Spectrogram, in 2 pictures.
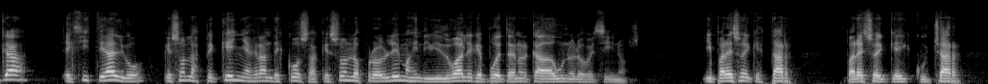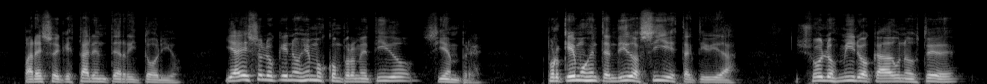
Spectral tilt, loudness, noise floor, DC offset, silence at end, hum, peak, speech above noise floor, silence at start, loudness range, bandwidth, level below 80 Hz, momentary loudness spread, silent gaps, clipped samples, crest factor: -6 dB/octave; -21 LUFS; -65 dBFS; under 0.1%; 0.3 s; none; -2 dBFS; 45 dB; 0 s; 2 LU; 13.5 kHz; -54 dBFS; 11 LU; none; under 0.1%; 20 dB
